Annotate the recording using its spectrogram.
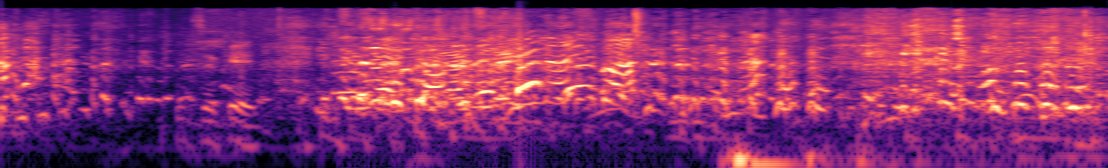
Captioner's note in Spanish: risas; risas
